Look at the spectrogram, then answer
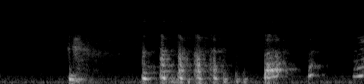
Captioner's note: laughing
